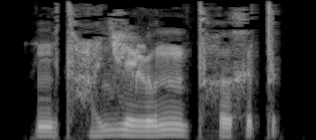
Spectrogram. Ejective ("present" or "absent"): absent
